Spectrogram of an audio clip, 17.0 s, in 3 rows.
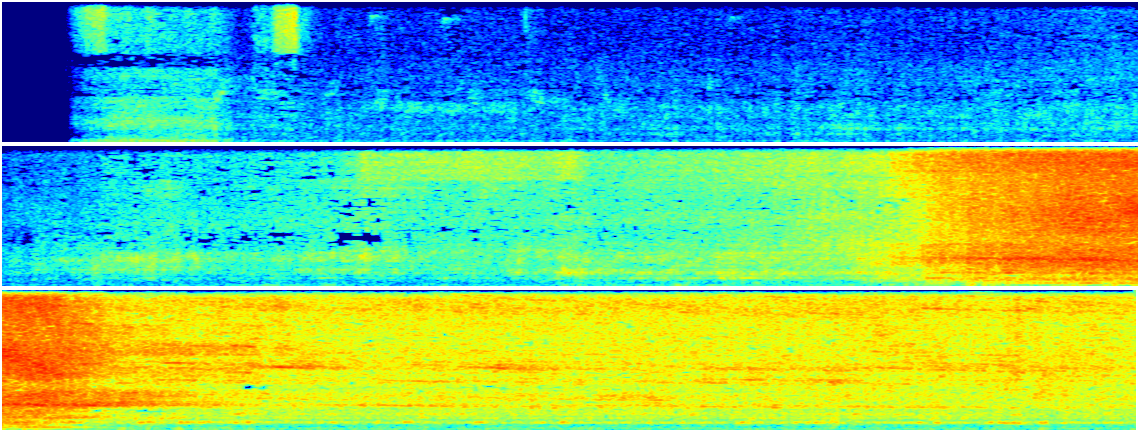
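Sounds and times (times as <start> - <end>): high-speed train passing: 4.1 - 17.0.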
